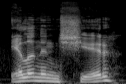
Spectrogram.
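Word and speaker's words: Eilean Siar: Apparently, if I heard it correctly, Ellen and Sheer, or Sheer, is how you say that.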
